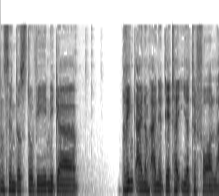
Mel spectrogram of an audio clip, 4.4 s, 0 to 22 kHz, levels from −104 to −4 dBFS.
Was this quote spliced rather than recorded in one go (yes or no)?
yes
